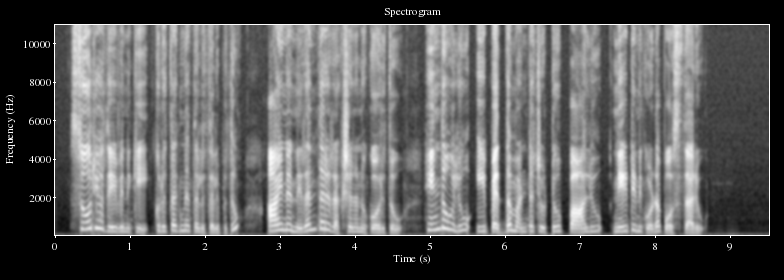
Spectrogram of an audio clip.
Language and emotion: Telugu, neutral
